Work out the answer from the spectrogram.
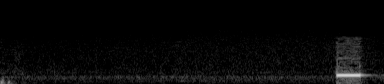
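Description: Telephone busy tone after a caller's line disconnects: a single short, steady electronic beep follows a stretch of near silence over a faint, low line hum.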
